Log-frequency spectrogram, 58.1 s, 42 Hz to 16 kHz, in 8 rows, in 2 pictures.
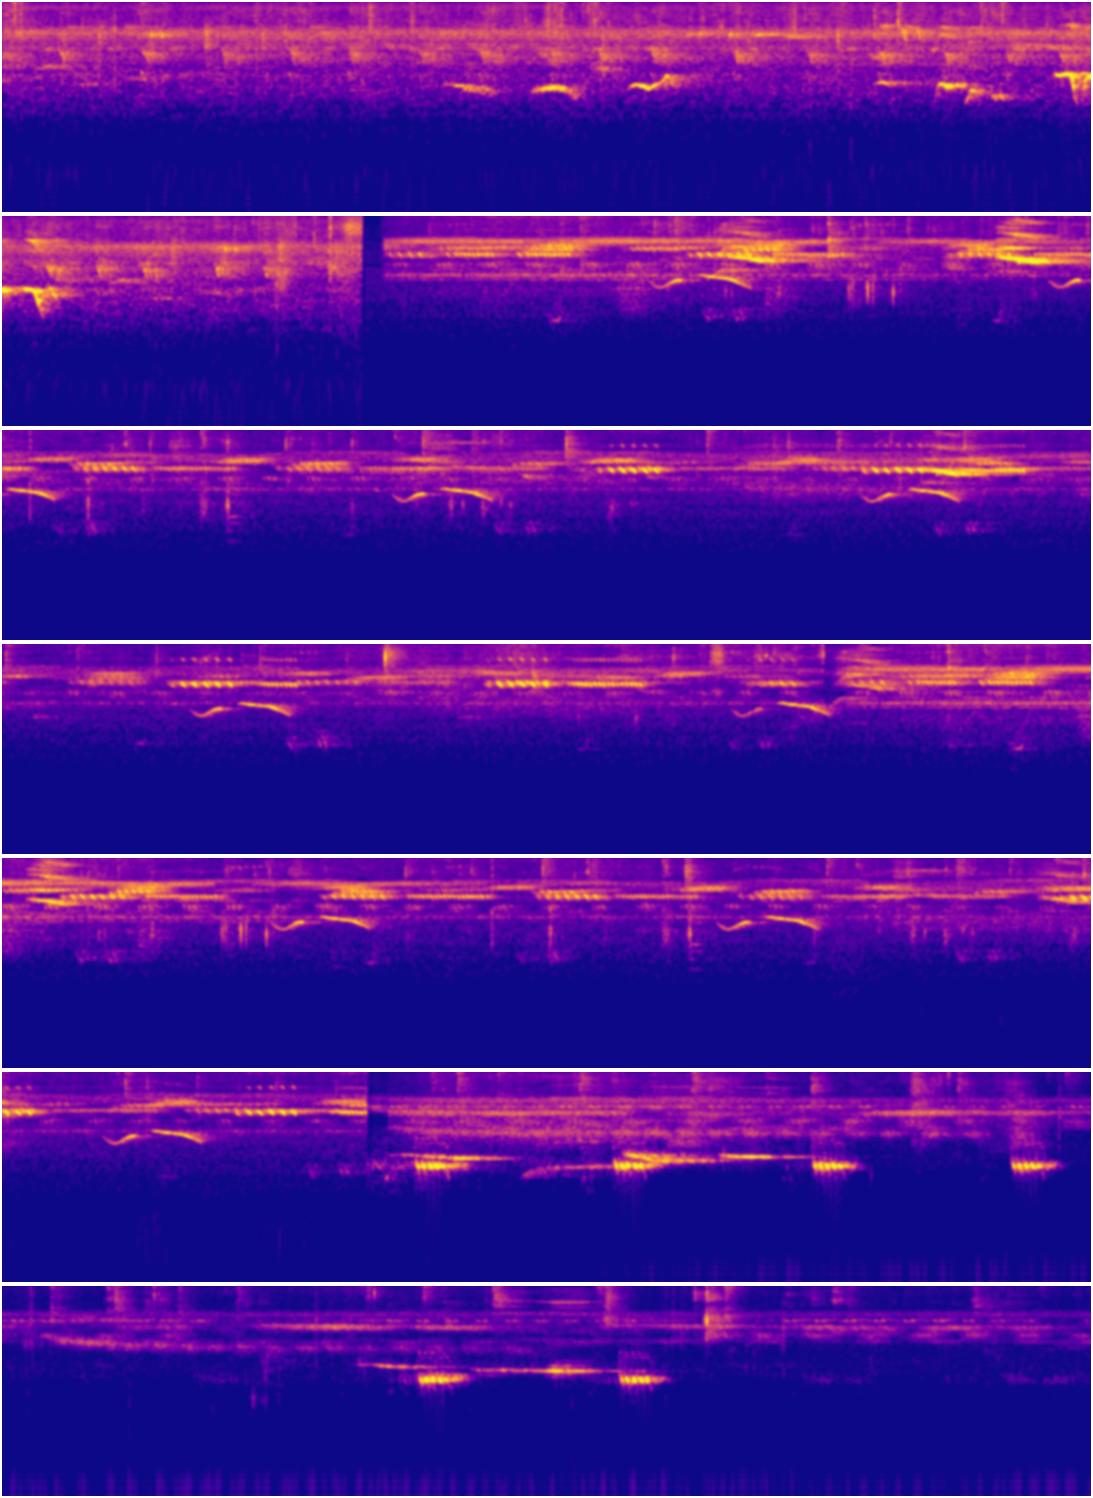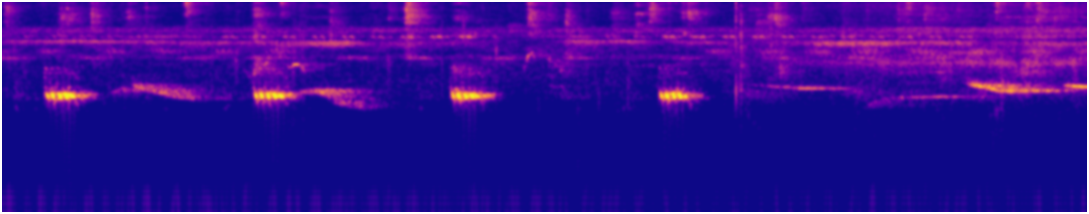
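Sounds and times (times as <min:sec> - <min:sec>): insects trilling and chirping: 0:00.0 - 0:58.0
birds calling: 0:32.6 - 0:58.0.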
